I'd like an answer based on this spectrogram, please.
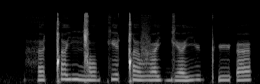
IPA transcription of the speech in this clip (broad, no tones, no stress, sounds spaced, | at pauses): h ə ǃ ə j ŋ͡ǀ o kʲ œ ǃ ə v œ j ɡʲ œ j y pʼ y ʔ œ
